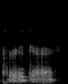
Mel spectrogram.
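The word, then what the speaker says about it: Kroeger: have one-sided beef with Chad Kruger. It's Kruger apparently. Is it like Freddie? Yes, apparently that's how it's Okay. pronounced, and I learned because I may have said potentially that Chad Kroger looks fucking old now,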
